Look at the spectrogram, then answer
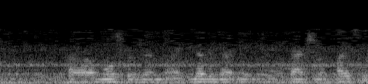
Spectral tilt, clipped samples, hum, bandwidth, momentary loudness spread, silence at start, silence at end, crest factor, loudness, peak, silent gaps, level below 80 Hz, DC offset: -10 dB/octave; under 0.1%; none; 5.4 kHz; 9 LU; 0 s; 0 s; 16 dB; -28 LUFS; -12 dBFS; none; -40 dBFS; under 0.1%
